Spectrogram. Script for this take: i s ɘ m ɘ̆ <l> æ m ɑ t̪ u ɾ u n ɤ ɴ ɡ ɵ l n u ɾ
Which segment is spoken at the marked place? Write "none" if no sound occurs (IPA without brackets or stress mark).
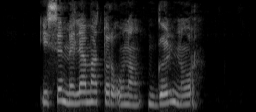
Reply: l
